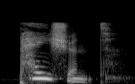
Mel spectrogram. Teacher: syllable one is our strongest syllable so we want to emphasize that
